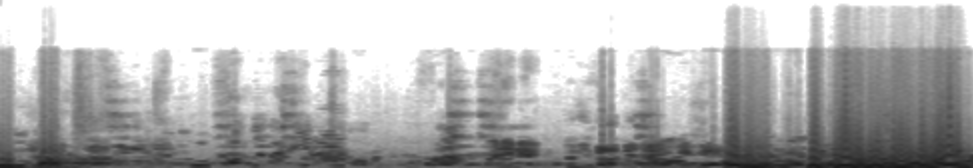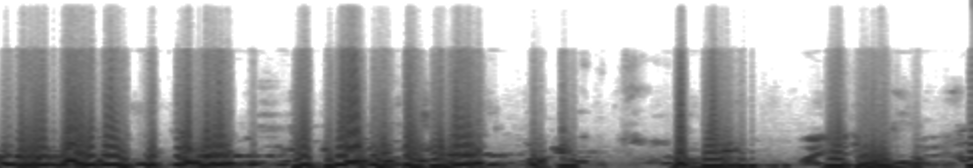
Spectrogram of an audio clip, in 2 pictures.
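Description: A dense crowd chatters outdoors.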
